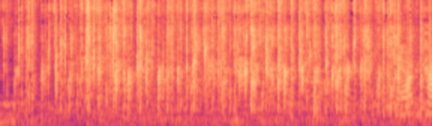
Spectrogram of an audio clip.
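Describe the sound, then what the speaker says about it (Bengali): Audience clapping at a neighbourhood Saraswati puja inauguration, a dense burst of hand claps running throughout with voices mixed in underneath. "সবাই একটা জোরে হাততালি দেবেন।"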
